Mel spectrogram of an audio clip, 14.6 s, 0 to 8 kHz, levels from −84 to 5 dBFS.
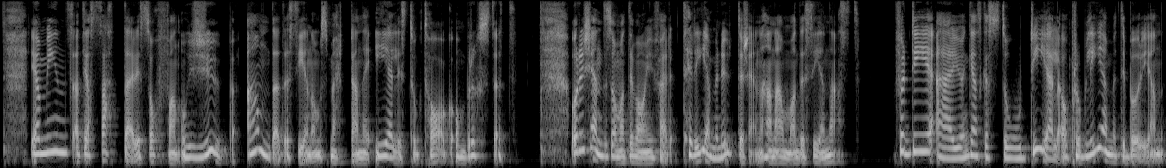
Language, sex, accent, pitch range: English, female, Swedish, 200-275 Hz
